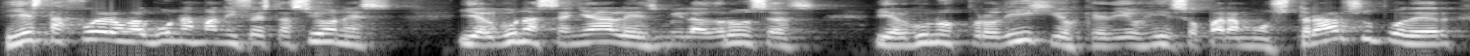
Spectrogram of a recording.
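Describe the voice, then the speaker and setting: A man preaching a Bible study, telling the story with lively asides. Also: on the high side, moderate pace, few pauses. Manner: animated storytelling with repeated asides.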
